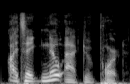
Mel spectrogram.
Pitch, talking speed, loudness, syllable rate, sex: 135 Hz, 230 wpm, -17 LUFS, 6.3 syllables/s, male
